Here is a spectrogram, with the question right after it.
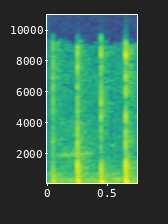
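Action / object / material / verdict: tap / choux pastry eclair shell / choux pastry / baked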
